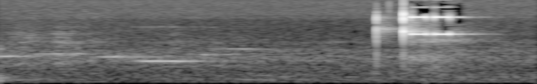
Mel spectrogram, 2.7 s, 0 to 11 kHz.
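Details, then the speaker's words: ViFLY Beacon lost-model alarm powering on normally: the button is held 2 to 5 seconds, then a quick chirp and two short, shrill beeps, repeating in standby mode. "to turn it on you hold the button for two to five seconds to beeps we get a flash and it'll give two beats continuously so it'll continue giving that two beeps while it's on in standby mode"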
